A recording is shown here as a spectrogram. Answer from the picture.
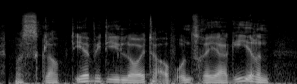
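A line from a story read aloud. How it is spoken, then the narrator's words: Slightly anxious question. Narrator (German): wollte Anne wissen, und ihre Stimme klang ein wenig ängstlich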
